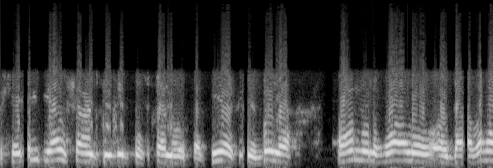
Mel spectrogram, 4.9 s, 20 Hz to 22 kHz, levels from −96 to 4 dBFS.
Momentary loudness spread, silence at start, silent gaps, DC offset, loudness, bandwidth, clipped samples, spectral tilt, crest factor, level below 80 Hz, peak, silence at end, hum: 5 LU; 0 s; none; under 0.1%; -17 LUFS; 7.2 kHz; under 0.1%; -7.5 dB/octave; 8 dB; -60 dBFS; -8 dBFS; 0 s; none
